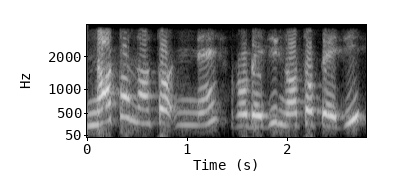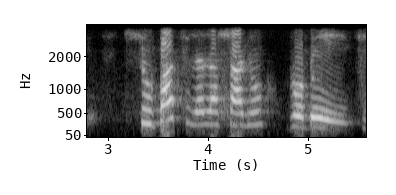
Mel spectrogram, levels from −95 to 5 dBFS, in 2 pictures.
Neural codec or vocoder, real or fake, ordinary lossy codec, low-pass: none; real; none; 3.6 kHz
